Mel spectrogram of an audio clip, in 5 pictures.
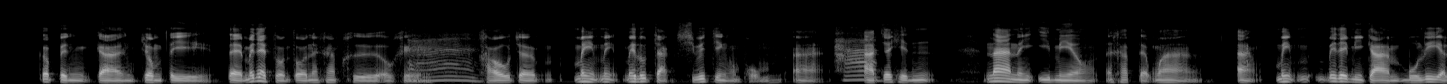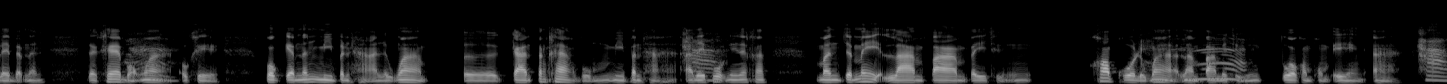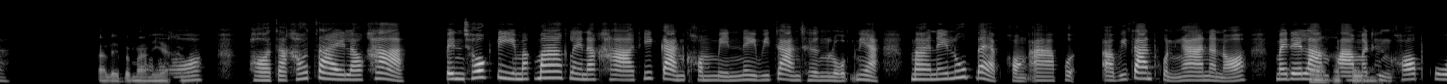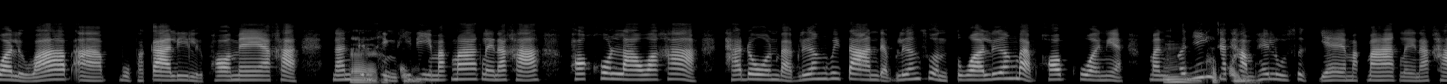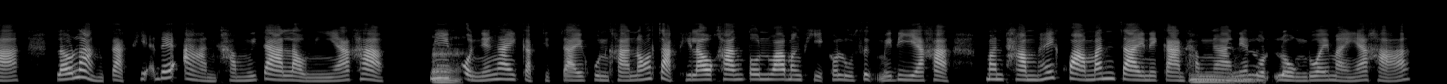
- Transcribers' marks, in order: none
- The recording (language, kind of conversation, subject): Thai, advice, คุณเคยได้รับคำวิจารณ์เกี่ยวกับงานสร้างสรรค์ของคุณบนสื่อสังคมออนไลน์ในลักษณะไหนบ้าง?
- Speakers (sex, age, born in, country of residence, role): female, 35-39, Thailand, Thailand, advisor; male, 25-29, Thailand, Thailand, user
